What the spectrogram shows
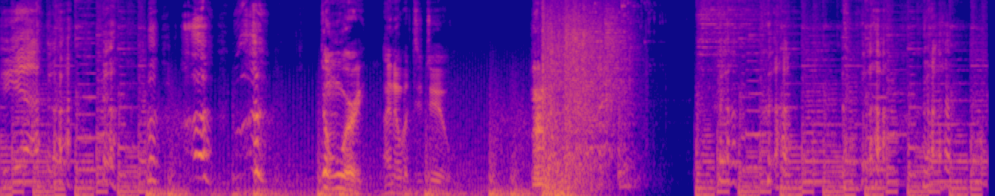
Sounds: speech, music

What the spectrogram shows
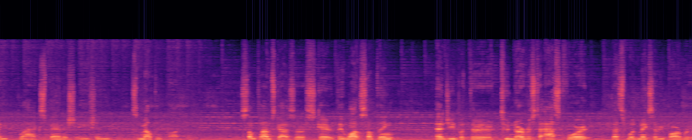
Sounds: music, speech

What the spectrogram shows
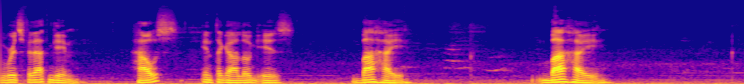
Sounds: speech

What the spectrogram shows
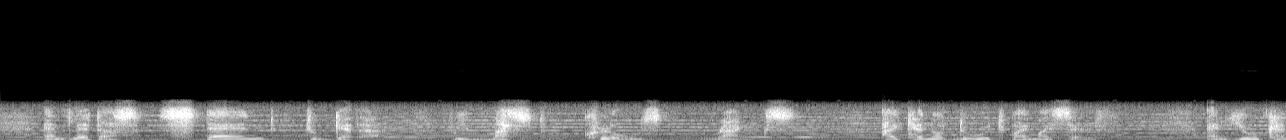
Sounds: music, speech

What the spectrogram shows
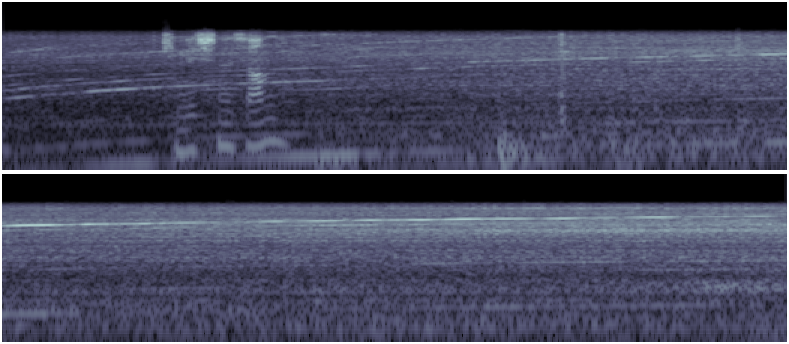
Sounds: speech, engine, vehicle

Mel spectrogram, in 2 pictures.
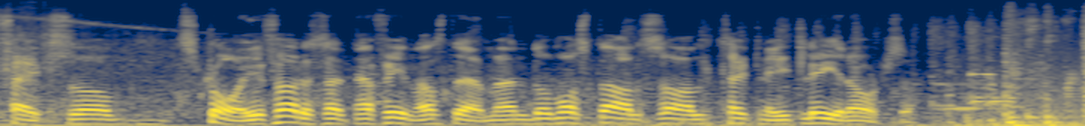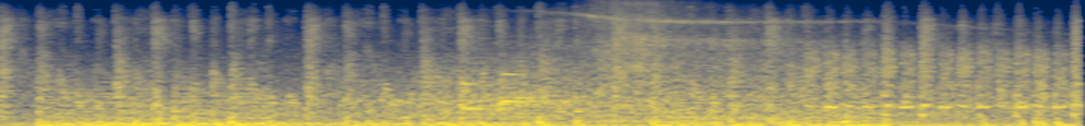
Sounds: speech, vehicle, truck, music

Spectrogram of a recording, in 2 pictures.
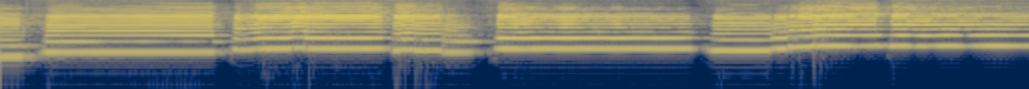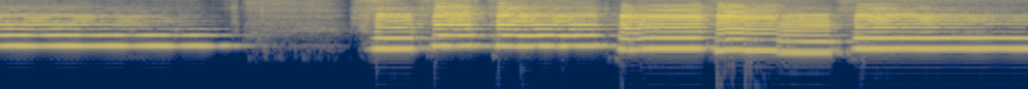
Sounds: playing saxophone

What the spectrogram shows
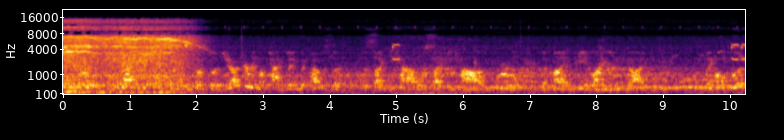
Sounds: outside, rural or natural, speech

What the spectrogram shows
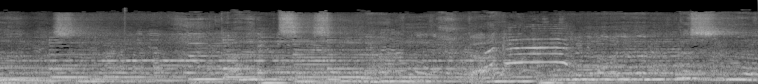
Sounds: speech, music, male singing

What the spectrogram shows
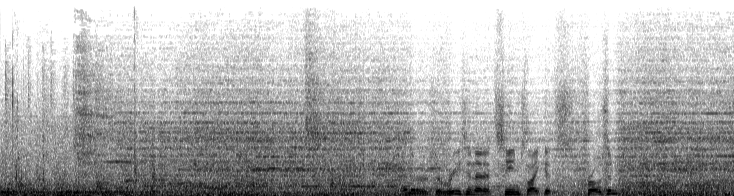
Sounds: music, speech

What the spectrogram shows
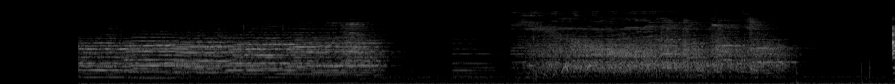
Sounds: music, television

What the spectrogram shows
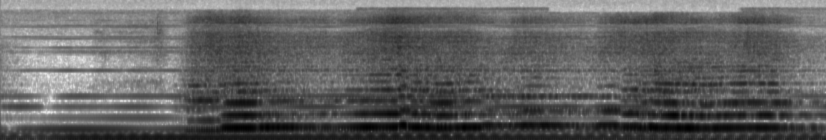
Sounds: woodwind instrument, flute, music

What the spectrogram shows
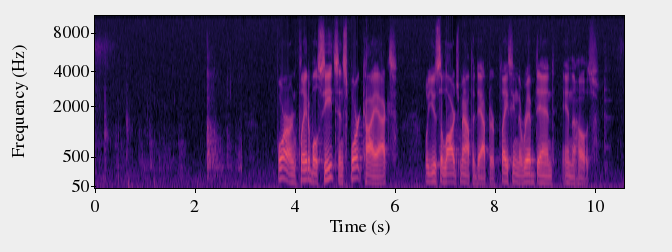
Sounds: speech

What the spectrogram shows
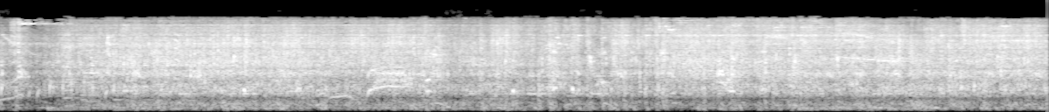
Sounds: water

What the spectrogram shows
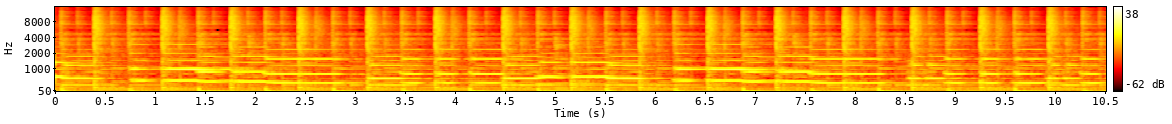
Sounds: background music, music

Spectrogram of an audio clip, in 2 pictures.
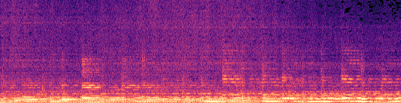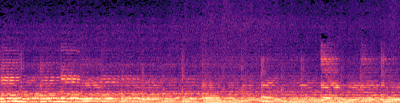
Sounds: music

